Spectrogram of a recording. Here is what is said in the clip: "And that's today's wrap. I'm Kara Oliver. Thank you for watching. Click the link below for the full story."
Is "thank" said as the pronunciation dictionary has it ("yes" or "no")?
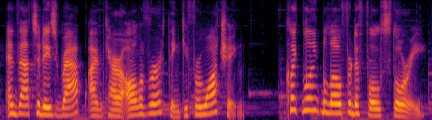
yes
